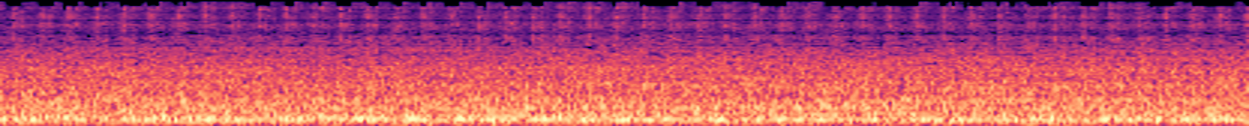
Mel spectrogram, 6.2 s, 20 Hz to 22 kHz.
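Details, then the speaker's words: Suzuki Karimun square-body radiator fan running about 40 seconds after engine warms, cycling at 80°C; steady fairly loud whooshing hum, no grinding or wobble, normal characteristic noise, fan working properly. "Lumayan kencang anginnya, suaranya pun agak berisik. Ciri khas dari terapan karimun kotak."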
